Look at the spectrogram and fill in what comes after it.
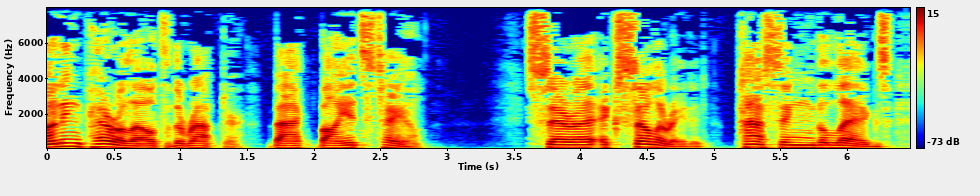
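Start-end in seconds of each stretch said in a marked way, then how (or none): none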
